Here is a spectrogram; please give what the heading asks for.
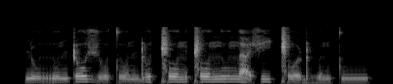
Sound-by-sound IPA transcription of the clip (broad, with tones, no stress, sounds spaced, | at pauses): ɳ u˩ r u˩ n ʈ o˥ ʒ o˩ t o˩ n ɖ ʊ˥ ǁ o˥ n ǁ o˥ n u˥ n a˩ ʃ i˥ ǁ o˩ ɖʱ ʊ˩ n t u˩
